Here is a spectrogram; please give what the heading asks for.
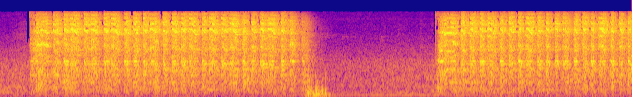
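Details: Motorcycle's first start after carb cleaning and new spark plugs, fuel lines initially empty, engine still lubricated from recent running: catches with quick crisp pulses, dies briefly, refires and settles into a steady, healthy run.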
